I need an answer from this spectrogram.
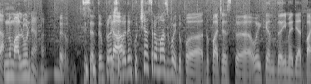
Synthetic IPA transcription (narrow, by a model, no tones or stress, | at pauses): a̰numalunea | t̪sise̞ɨnt̪ɨmpləʃisve̞d̪e̞mkut͡ʃe̞at̪sʲrəmas̬vo̞jd̪upəd̪upəat͡ʃe̞st̪wikʲe̞nd̪ime̞d̪iat̪va̰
